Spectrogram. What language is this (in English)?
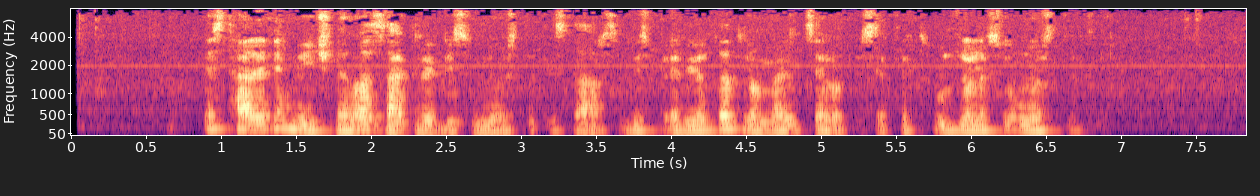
Georgian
